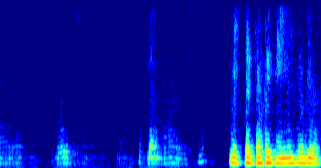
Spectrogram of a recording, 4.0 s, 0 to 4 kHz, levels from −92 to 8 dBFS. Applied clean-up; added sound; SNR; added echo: neural mask model DeepFilterNet 3.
